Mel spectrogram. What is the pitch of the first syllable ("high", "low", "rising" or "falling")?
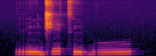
low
